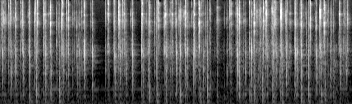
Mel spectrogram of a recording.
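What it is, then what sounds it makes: Plastic mechanical keyboard. Both hands with long red nails type on a pink mechanical keyboard with round retro plastic keycaps, blue backlight and a hollow plastic case. A steady run of quick, bright, clacky keystrokes fills the clip, with short breaks near two seconds and just after four seconds. Each click is dry with almost no ring.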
